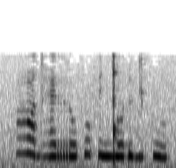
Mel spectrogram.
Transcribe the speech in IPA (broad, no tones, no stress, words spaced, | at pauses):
ɦɑdʱæ rofofe ŋ͡ǃoɗɯɡʲu pu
